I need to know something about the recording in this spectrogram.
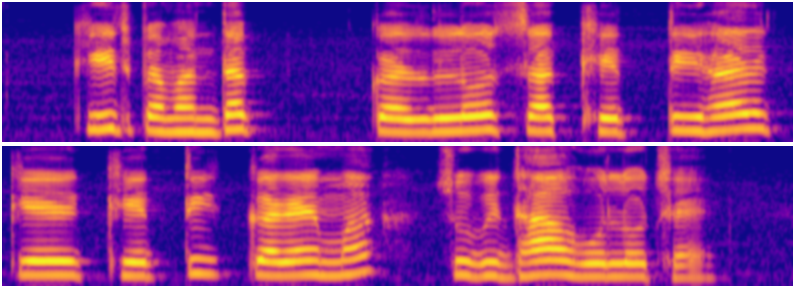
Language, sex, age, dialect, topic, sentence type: Maithili, female, 56-60, Angika, agriculture, statement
